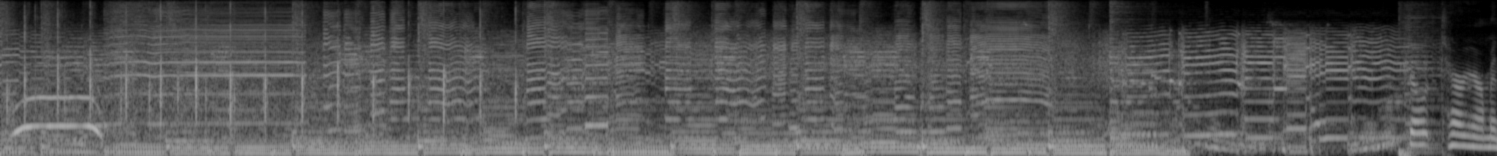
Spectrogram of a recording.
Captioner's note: cheers and applause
